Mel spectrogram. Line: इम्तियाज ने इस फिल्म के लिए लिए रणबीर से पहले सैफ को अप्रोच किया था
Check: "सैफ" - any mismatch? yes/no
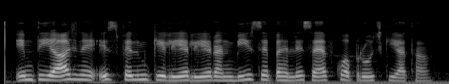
no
